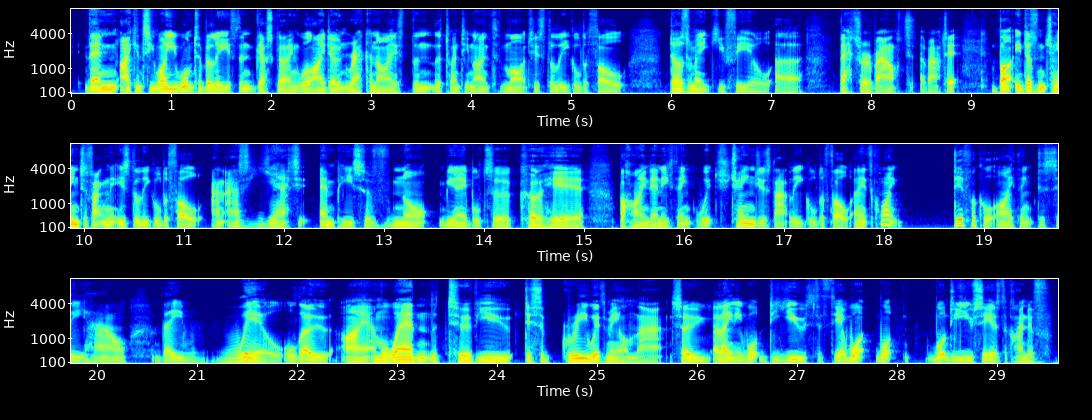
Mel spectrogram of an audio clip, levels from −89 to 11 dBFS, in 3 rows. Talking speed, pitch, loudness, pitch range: 210 wpm, 85 Hz, -27 LUFS, 80-95 Hz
